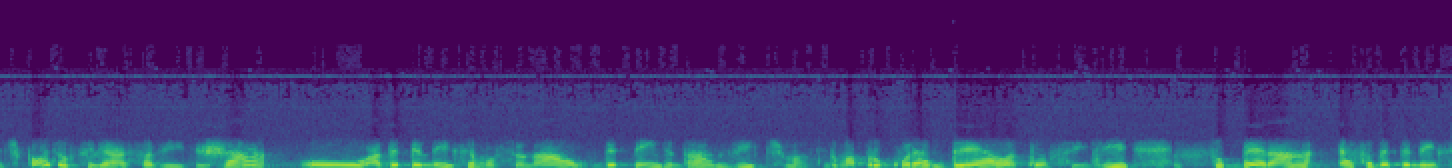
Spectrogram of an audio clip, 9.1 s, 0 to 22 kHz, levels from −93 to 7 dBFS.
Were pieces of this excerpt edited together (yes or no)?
no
